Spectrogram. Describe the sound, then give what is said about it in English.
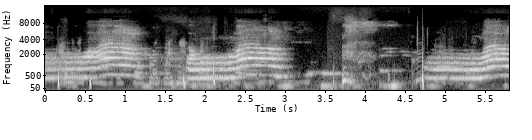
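A cat meowing loudly in three long, drawn-out calls, with a voice speaking briefly between them. “Is that my cat? There is a cat.”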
